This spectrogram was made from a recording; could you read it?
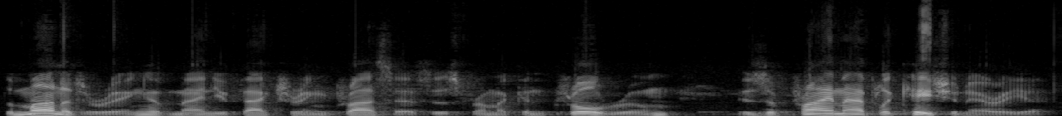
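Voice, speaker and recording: A man presenting a product demonstration in a scripted, instructional promotional narration with clearly structured delivery. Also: low voice, very animated, brisk, a bit bright. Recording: dull lo-fi 1980s demo recording.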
